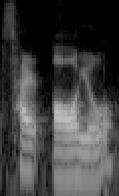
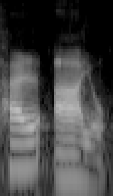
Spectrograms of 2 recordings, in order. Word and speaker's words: 살아요: So it's not 살어요, it's 살아요.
